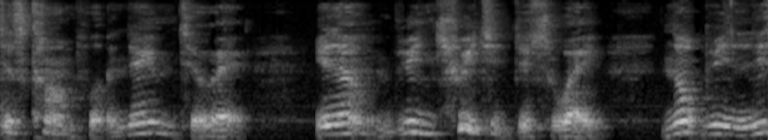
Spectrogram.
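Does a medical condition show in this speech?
Yes: facial palsy; can barely hear own speech.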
